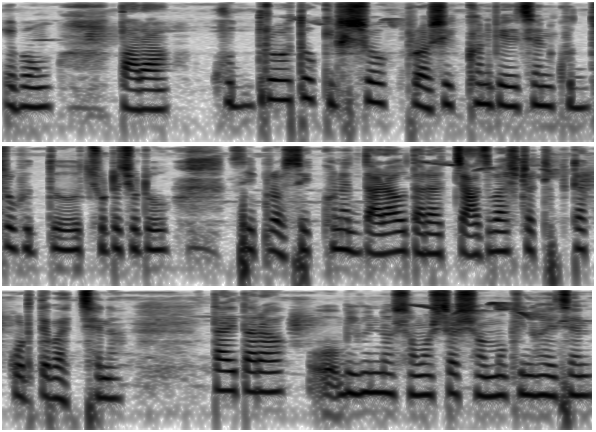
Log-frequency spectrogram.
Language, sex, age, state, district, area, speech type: Bengali, female, 45-60, West Bengal, Paschim Medinipur, rural, spontaneous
